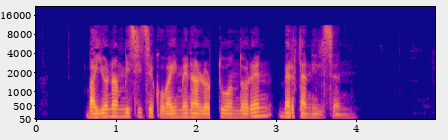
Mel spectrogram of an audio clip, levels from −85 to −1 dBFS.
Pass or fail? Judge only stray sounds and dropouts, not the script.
fail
